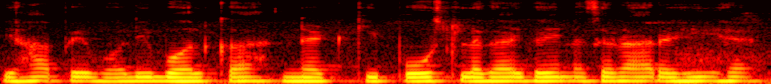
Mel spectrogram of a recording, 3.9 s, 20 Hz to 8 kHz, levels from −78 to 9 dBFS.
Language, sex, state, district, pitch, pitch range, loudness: Hindi, male, Gujarat, Valsad, 140 Hz, 140-145 Hz, -15 LUFS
